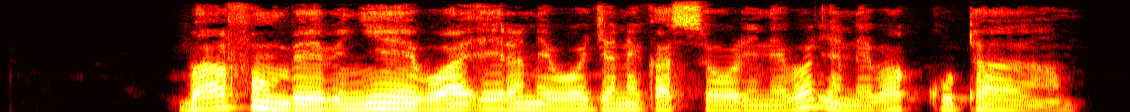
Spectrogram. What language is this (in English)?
Ganda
